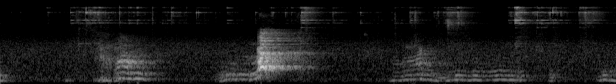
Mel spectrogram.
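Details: Maltese dogs Sunny and Moony, 17 months old, at play, giving a short sharp bark in the middle, wavering whiny growls before and after, and light tinkling noises in the background.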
